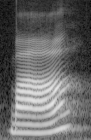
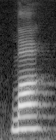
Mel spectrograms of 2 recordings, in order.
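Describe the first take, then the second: First: The pitch rises from middle to high. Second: The pitch is short, light and relaxed. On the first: "이성은 올라가는 소리입니다" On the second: "경성은 가벼울 경자를 써서 그냥 편하게 이렇게 발음하시면 되는데요"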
